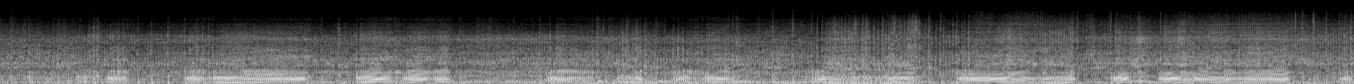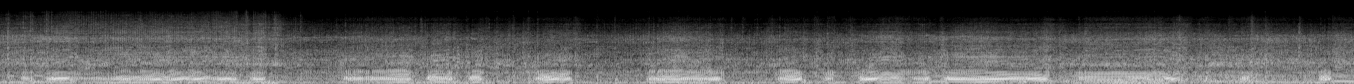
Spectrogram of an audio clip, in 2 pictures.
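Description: Tyres crunch over a rough dirt trail.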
